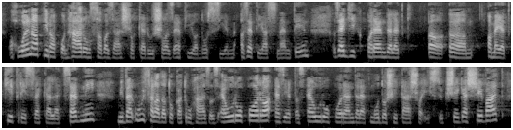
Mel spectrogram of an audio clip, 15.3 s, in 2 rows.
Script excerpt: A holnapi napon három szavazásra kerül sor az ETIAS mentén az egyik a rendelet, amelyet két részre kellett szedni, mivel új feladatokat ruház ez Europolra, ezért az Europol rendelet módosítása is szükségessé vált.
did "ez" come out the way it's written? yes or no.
no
